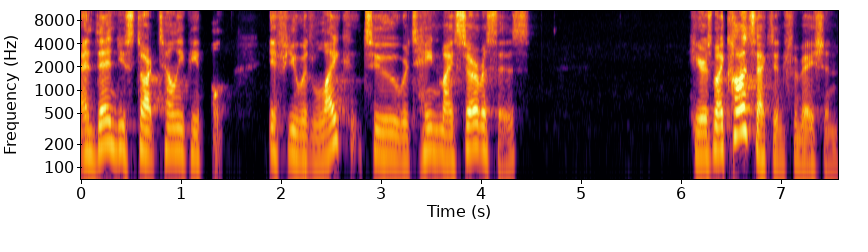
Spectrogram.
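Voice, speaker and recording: A man with a New York accent speaks at a moderate pace, his pitch fairly high and its variation ordinary. He pauses often and at length, and the very clean recording has a silent background. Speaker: podcast network founder and musician. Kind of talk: interview.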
